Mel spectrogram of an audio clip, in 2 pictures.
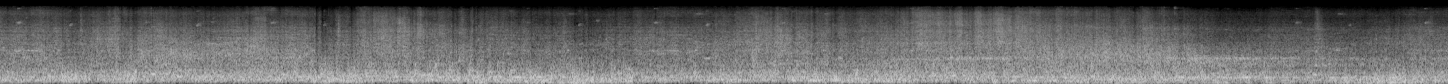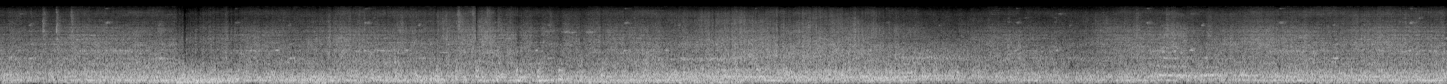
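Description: Freight train tank cars rolling past close by: a steady, loud rumble of steel wheels on rail, with a clickety-clack as the wheels cross rail joints.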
